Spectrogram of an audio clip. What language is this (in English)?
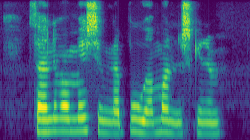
Icelandic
